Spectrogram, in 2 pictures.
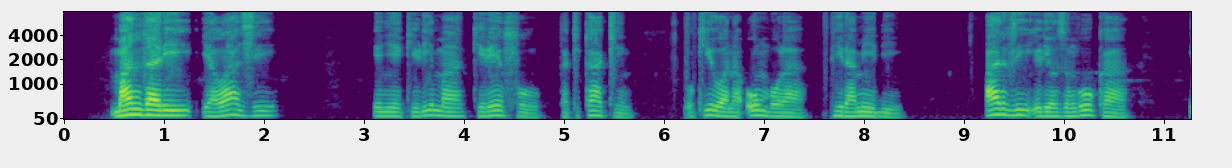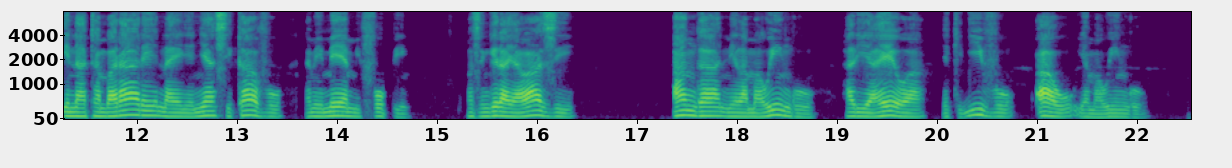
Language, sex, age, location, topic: Swahili, male, 18-24, Dar es Salaam, agriculture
